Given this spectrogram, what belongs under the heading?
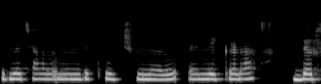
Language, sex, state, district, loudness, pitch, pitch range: Telugu, female, Telangana, Karimnagar, -23 LUFS, 245 Hz, 240-250 Hz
